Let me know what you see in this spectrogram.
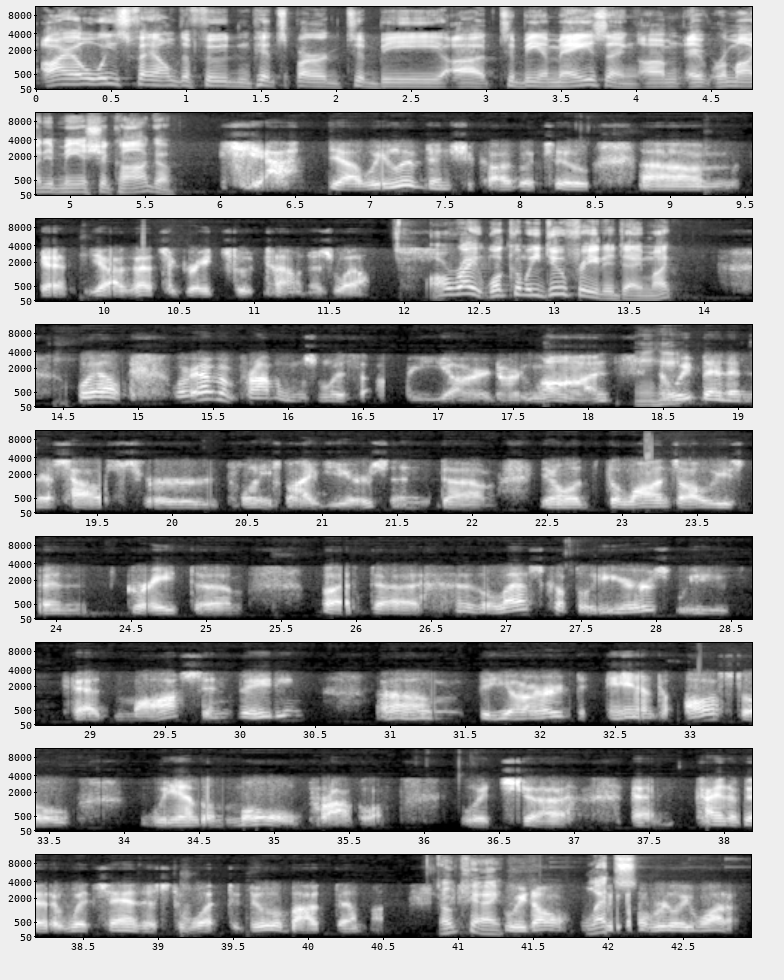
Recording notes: Otherwise, it’s a fabulous phone call show!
